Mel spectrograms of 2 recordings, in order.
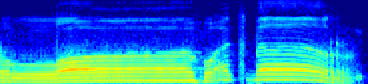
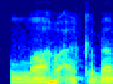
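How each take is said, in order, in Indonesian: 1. Vokal terakhir pada Akbar dibaca panjang. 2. Vokal terakhir pada Akbar dibaca pendek. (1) "jangan dibaca ... Nah, panjang" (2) "Ba langsung ro sukun"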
